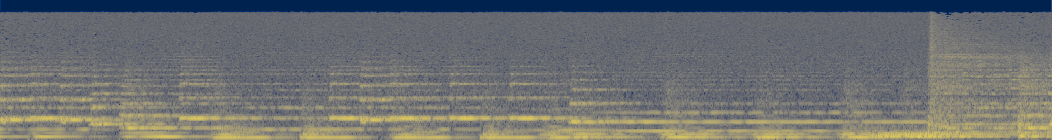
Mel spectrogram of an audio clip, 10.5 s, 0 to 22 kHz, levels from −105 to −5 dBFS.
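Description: Low bit depth with dither runs throughout: the signal is rounded to very few levels, which fits a 6-bit word, with dither added, leaving a steady, even hiss about 20 dB below the sound.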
